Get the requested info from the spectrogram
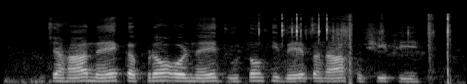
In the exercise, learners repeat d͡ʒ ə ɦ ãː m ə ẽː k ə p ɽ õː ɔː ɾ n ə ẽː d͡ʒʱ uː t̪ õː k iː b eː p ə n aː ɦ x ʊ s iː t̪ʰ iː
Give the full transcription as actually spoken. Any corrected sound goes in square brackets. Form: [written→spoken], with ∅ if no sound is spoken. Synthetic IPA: d͡ʒ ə ɦ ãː [m→n] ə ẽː k ə p ɽ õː ɔː ɾ n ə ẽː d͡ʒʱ uː t̪ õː k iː b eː p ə n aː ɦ x ʊ [s→ʃ] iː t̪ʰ iː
